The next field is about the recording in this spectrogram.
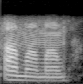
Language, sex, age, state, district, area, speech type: Sanskrit, male, 30-45, Karnataka, Bangalore Urban, urban, conversation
